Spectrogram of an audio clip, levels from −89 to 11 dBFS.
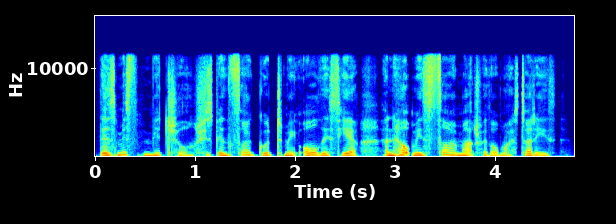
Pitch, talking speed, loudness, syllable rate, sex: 210 Hz, 250 wpm, -19 LUFS, 5.6 syllables/s, female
